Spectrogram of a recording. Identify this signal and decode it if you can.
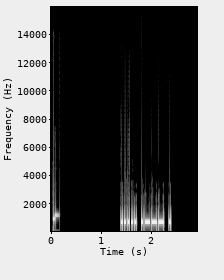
Morse code, heard as a keyed tone, about 36 wpm, 700 Hz. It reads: 5JE
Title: Three Challenging Letter-Number Combinations 35wpm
